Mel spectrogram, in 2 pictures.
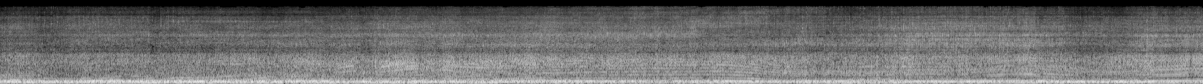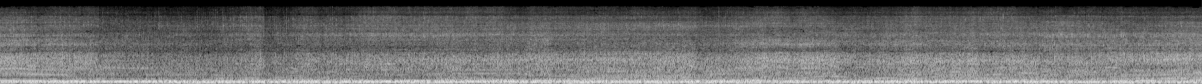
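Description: Engines of several pro-stock compact demolition-derby cars running and revving together, their pitch sweeping up and down over a steady low drone.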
